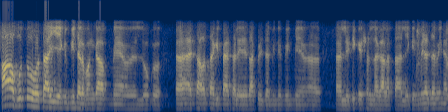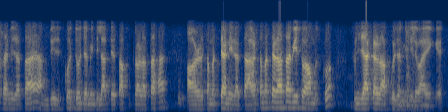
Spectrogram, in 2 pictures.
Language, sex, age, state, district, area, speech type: Urdu, male, 18-30, Bihar, Darbhanga, urban, conversation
